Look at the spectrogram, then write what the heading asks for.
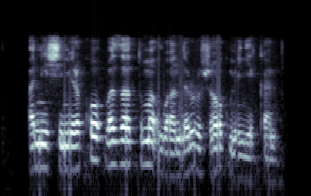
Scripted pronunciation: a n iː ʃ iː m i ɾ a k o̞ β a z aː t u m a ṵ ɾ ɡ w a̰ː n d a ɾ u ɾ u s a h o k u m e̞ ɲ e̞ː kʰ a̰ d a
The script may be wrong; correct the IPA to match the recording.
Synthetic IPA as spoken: a n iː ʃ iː m i ɾ a k o̞ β a z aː t u m a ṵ ɾ ɡ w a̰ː n d a ɾ u ɾ u ʃ a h o k u m e̞ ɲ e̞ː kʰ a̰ n a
